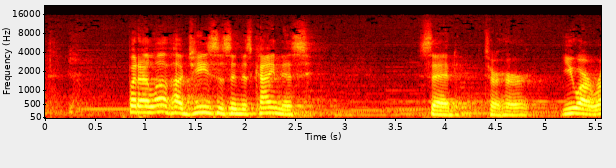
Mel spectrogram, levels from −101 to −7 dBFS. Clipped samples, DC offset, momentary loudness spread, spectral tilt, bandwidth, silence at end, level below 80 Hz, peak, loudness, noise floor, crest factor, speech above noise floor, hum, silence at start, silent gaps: under 0.1%; under 0.1%; 22 LU; -6 dB/octave; 14 kHz; 0 s; -58 dBFS; -8 dBFS; -25 LUFS; -44 dBFS; 18 dB; 21 dB; none; 0 s; none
